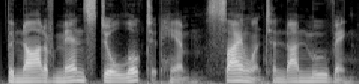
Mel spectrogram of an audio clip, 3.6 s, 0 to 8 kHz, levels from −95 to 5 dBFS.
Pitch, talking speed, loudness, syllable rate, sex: 105 Hz, 185 wpm, -20 LUFS, 4.4 syllables/s, male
